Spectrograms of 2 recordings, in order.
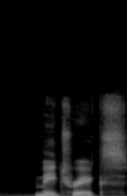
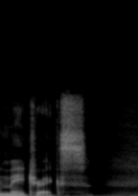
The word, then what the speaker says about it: Maitrix: The product folks apparently say either is fine, Matrix, or like the movie Matrix.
